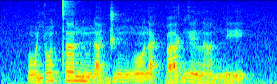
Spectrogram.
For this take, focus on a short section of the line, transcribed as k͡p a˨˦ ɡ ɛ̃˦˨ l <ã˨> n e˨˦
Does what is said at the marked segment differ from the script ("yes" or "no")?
no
